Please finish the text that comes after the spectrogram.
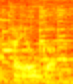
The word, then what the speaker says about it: Kyogre: for the archie and kyogre or some of you guys pronounce this uh kyoga so um right now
